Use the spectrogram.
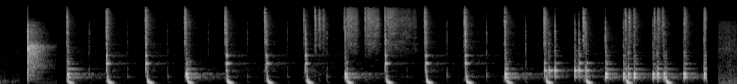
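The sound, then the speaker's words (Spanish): Rhythmic applause: about twenty sharp, bright claps land in a steady, quick beat for several seconds, fairly loud and with no voices over them. “Da otro aplauso ahí.”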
